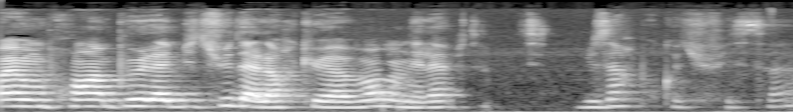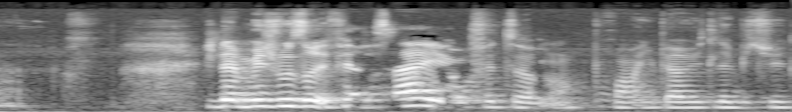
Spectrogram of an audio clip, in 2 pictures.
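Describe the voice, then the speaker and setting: Hardly pausing, the speaker goes at a moderate pace with monotone, flat intonation and big swings in loudness, amid noticeable background noise and audible room echo. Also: woman, fairly high pitch for a woman. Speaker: former exchange student. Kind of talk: casual podcast interview. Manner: hesitant, many fillers.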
